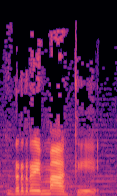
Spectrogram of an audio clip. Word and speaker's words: remake: La paraula remake, pronunciat en castellà, remake. R-E-M-A-K-E.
